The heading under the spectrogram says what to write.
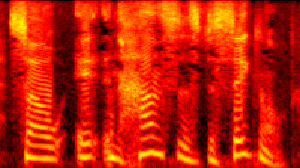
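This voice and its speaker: Man from Ireland, radio guest, fairly high voice, dry sound, storytelling chat. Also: very animated, measured pace, a little mellow, breathy edge, no echo. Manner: storytelling, explanatory.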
